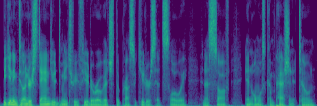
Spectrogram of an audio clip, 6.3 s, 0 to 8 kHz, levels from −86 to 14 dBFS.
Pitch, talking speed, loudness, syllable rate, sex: 80 Hz, 180 wpm, -21 LUFS, 6.3 syllables/s, male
